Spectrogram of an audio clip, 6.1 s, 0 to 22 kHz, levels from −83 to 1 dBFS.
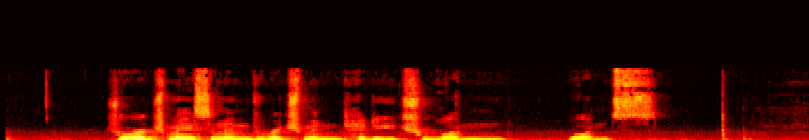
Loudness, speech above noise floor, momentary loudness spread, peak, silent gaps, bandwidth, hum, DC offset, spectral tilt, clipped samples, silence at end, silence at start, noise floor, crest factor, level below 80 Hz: -21 LUFS; 32 dB; 11 LU; -4 dBFS; none; 11.5 kHz; none; under 0.1%; -5.5 dB/octave; under 0.1%; 0.6 s; 0.8 s; -53 dBFS; 18 dB; -52 dBFS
